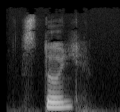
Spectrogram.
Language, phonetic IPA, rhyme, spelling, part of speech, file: Russian, [stolʲ], -olʲ, столь, adverb, Ru-столь.ogg
- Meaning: so, such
